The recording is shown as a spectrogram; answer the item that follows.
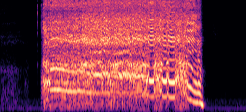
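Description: A man screaming into a microphone, loud, harsh and distorted, starting suddenly about half a second in and cutting off near the end as the pitch drops.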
